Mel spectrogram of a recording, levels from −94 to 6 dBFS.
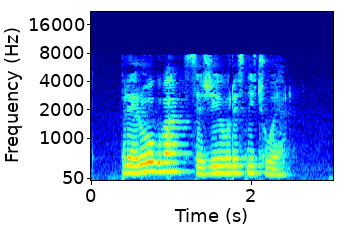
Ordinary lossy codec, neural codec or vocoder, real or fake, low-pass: AAC, 24 kbps; none; real; 19.8 kHz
